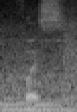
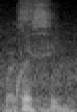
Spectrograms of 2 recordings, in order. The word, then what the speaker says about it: Kwasi: So but the correct pronunciation is Kwesi.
